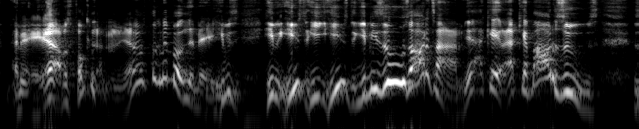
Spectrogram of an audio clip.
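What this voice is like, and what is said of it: Imitated funny, distinctive male voice. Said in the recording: “my uncle got a funny voice. All the men in my family have a really distinct voice.”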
